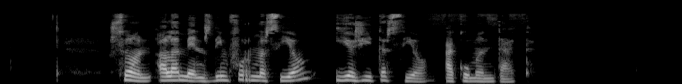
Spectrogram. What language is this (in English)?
Catalan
